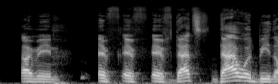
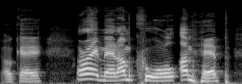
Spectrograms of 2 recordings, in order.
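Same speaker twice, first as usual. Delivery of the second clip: higher, louder, playing it cool; mock cool; 9 semitones higher, 6 dB louder than usual. To a famous YouTuber, pretending to be cool, higher and louder. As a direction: overdo acting hip and relaxed.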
